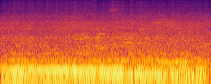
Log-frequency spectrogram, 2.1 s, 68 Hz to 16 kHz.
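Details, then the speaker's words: Nissan 350Z with no exhaust fitted, so very loud, due full maintenance (MAP sensor clean, oil change): deep open-pipe idle whose drone wavers and turns uneven near the end; rough idle, cause not yet found. "the car is idling kind of weird we got to do a full maintenance work on it we have to clean out the map sensor do an oil change pull it flush all that good stuff right now idling a little weird you guys can kind of hear it"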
